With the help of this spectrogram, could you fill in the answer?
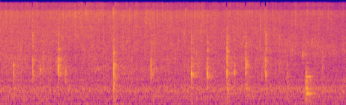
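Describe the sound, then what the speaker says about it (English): Duck stir-frying with ginger, a soft continuous sizzle dotted with crisp spatula scrapes and clinks at an irregular rhythm, close by, no talking. "Here you can actually choose to stir fry until the surface char a little bit."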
